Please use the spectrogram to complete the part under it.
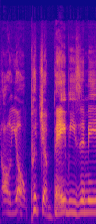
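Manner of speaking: put-on woman's voice. Retelling how a woman talks: imitating Queen Rogue talking dirty. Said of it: "She talks dirty".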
